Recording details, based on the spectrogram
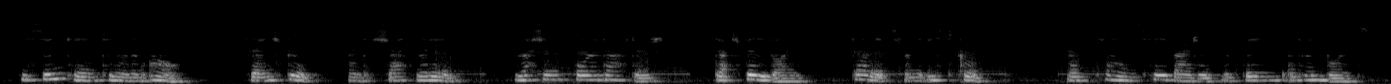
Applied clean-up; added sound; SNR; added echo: neural separator model SepFormer DNS4.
